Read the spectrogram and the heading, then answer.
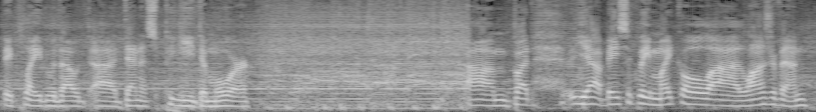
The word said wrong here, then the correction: Michel Langevin: or Michel Langevin, for all of you hardcore Frenchies out there that would be all over me for mispronouncing his name,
